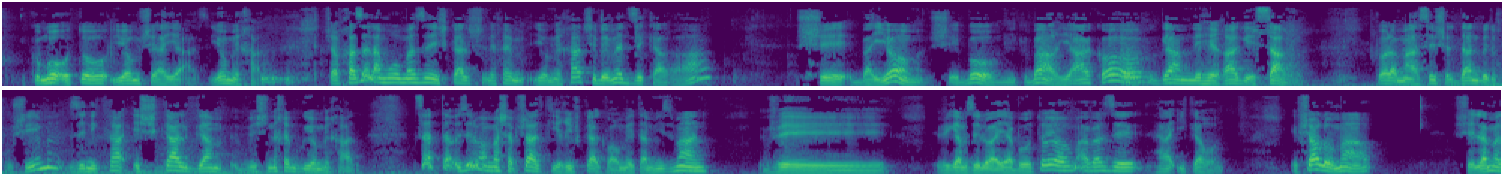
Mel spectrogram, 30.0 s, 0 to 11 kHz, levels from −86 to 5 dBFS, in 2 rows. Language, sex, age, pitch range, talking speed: Hebrew, male, 50-69, 100-150 Hz, 125 wpm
